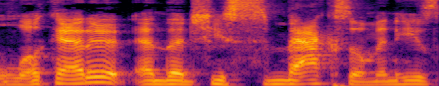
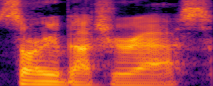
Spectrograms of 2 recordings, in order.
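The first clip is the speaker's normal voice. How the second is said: mock low, completely expressionless deadpan; 4 semitones lower than usual. Retelling a game moment, quoting Cloud: imitating Cloud's deadpan. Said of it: "full deadpan just goes".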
